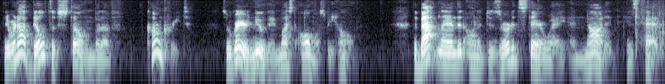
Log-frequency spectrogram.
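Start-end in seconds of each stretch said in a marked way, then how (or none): none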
